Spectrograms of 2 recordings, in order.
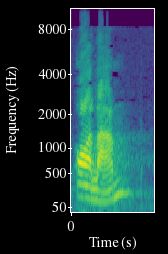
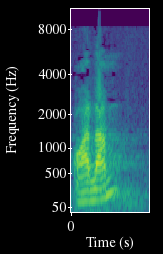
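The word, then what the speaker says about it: olam (עולם): The Hebrew word I wrote really is pronounced olam, olam. If those who want to write the Hebrew out can write O-L-A-M, olam.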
